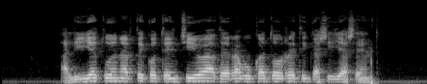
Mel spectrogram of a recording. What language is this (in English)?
Basque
